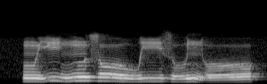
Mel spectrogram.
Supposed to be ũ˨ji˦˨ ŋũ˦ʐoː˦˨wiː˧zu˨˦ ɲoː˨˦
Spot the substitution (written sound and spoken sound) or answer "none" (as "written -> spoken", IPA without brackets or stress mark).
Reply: ʐ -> z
